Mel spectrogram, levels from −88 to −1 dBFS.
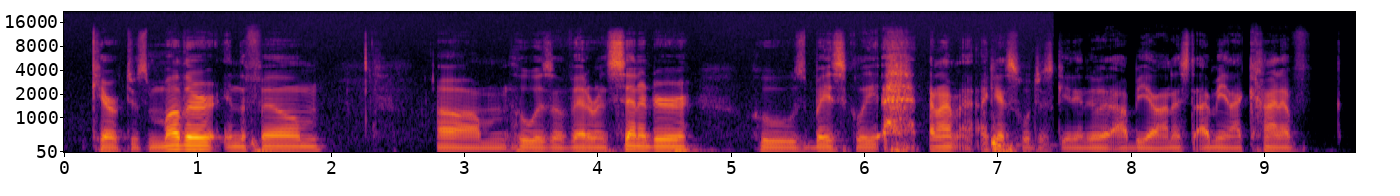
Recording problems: hiss; faint; until 7.5 s; 25 dB below the speech

